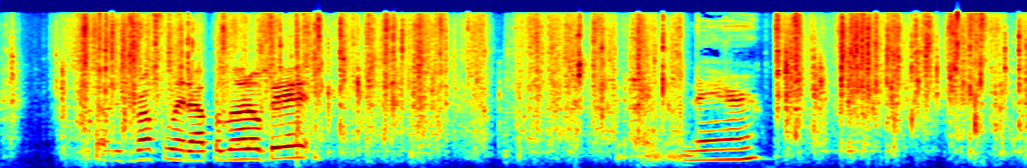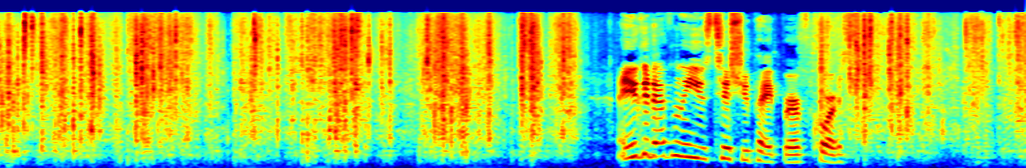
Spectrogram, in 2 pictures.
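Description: Tissue paper crinkles and rustles.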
